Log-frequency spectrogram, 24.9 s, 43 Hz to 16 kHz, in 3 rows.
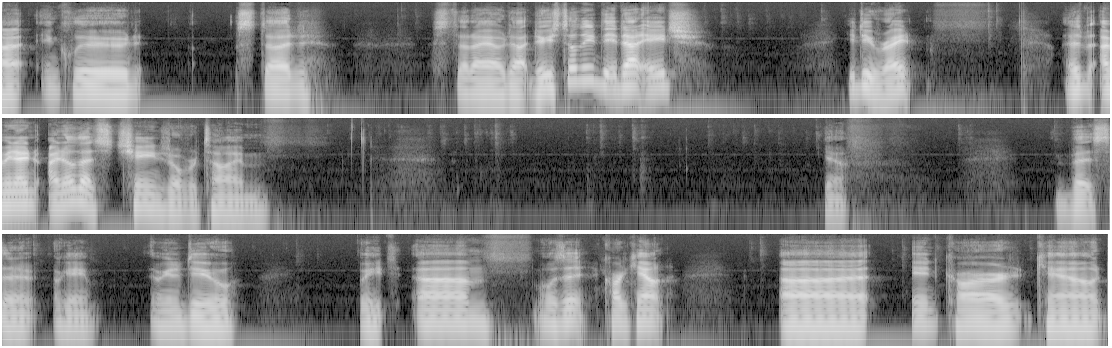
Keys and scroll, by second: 0.0-6.1 typing, 7.1 super+Tab, 9.3 super+Tab, 10.0-15.0 typing, 12.5 Tab, 12.8 Return, 13.3 ctrl+[, 15.2 Return, 15.9 ctrl+[, 16.0 ctrl+j, 16.3 o, 16.6 Return, 17.0 ctrl+a, 17.1 ctrl+a, 18.2-19.1 typing, 20.2 super+Tab, 22.0 super+Tab, 22.3-23.1 typing.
